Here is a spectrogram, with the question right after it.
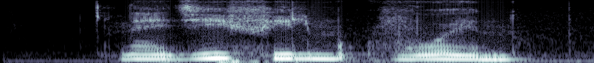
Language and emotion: Russian, neutral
